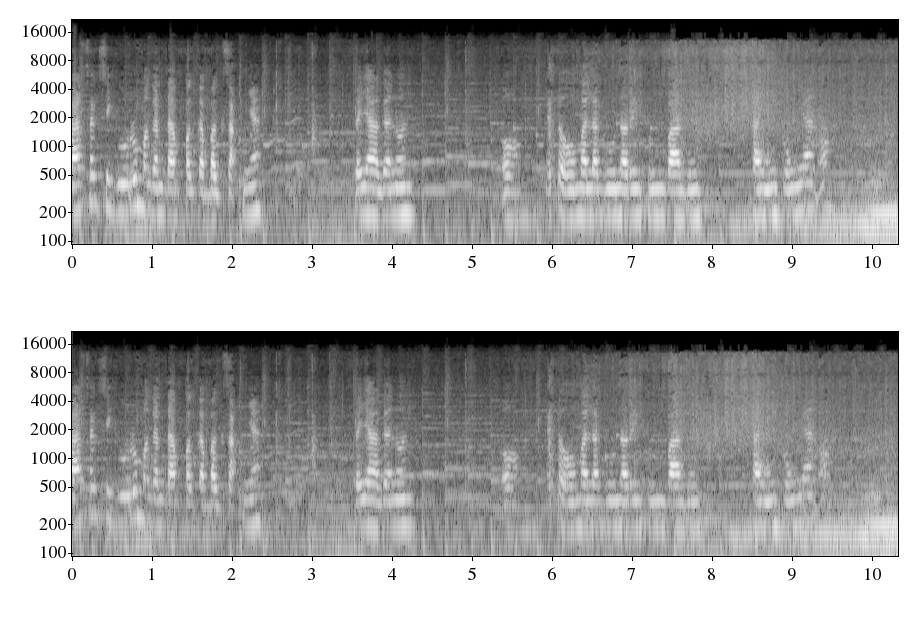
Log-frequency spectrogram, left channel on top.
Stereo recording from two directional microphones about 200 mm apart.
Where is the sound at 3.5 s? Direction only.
10° left (ahead or behind).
